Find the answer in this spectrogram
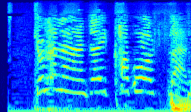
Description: jingle; couple of slags

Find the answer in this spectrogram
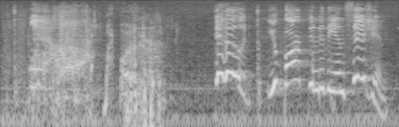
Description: barfed

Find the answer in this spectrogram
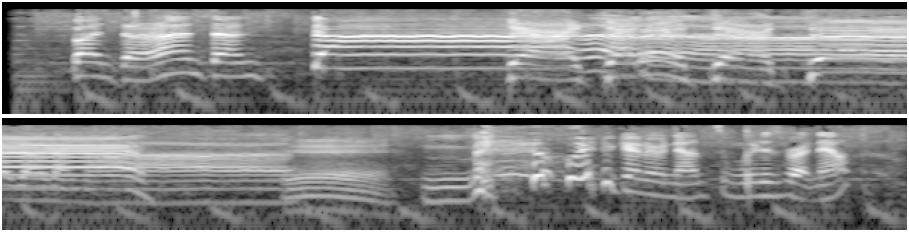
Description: TADA

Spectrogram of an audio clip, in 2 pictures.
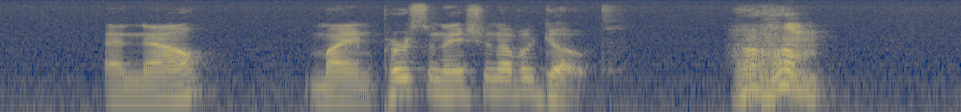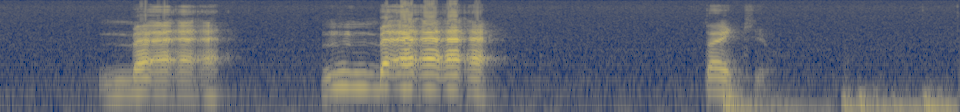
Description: impersonation of a goat

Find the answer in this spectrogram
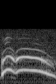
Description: woohoo; (Homer)"Woo hoo!"; Simpsons

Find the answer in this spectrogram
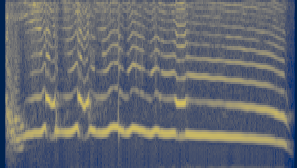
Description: howl; Sound of Tam Tam howling; Temple of Samurai Shodown

